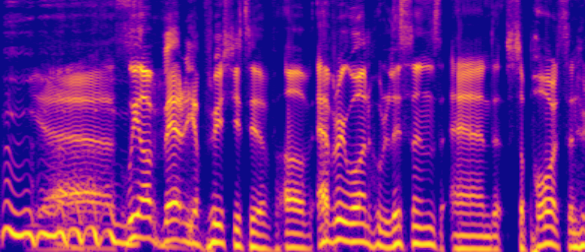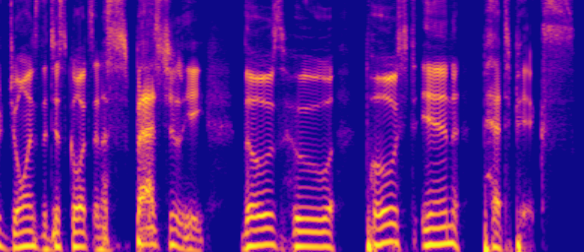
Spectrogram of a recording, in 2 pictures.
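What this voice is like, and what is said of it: Put-on Russian accent. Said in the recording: “Can you do the Russian accent? ... the thank you for listening to season one in the Russian accent.”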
